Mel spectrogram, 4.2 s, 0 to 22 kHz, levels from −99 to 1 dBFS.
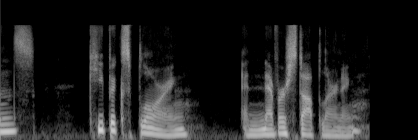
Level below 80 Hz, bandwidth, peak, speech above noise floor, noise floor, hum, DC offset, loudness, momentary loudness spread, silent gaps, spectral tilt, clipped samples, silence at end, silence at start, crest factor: -54 dBFS; 11.5 kHz; -14 dBFS; 39 dB; -70 dBFS; none; under 0.1%; -31 LUFS; 12 LU; none; -4.5 dB/octave; under 0.1%; 0.55 s; 0 s; 18 dB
